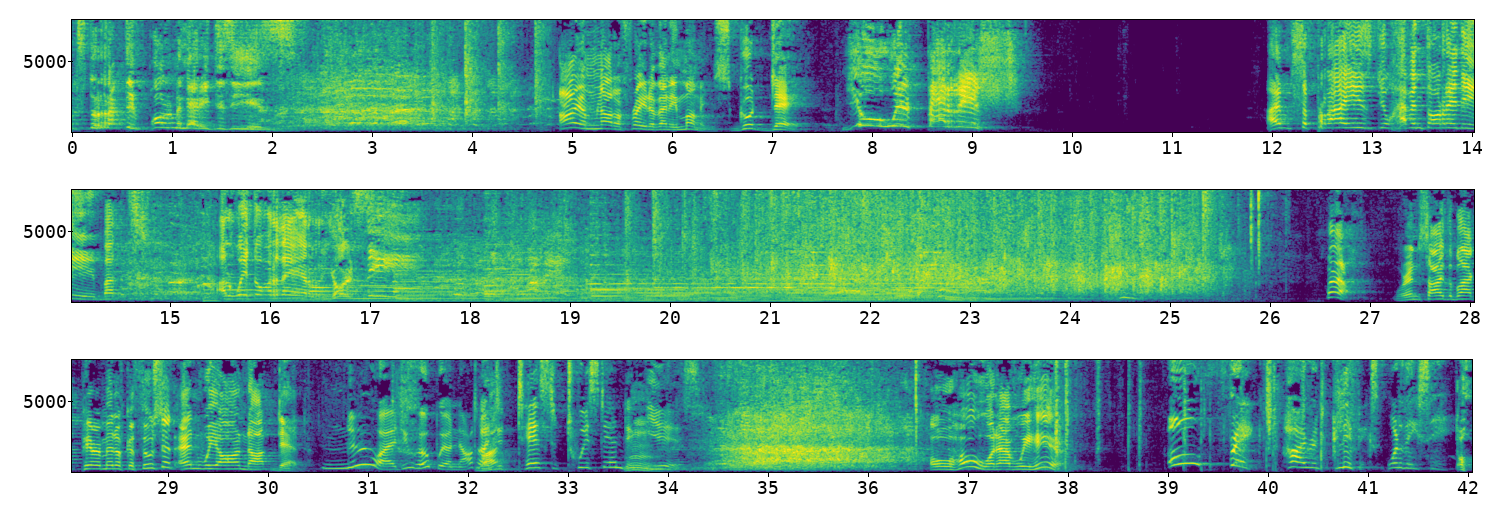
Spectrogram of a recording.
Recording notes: Recorded Live 3/3/2012 at Largo, Los Angeles.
